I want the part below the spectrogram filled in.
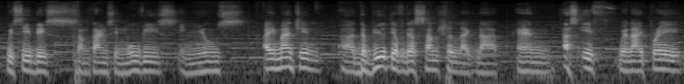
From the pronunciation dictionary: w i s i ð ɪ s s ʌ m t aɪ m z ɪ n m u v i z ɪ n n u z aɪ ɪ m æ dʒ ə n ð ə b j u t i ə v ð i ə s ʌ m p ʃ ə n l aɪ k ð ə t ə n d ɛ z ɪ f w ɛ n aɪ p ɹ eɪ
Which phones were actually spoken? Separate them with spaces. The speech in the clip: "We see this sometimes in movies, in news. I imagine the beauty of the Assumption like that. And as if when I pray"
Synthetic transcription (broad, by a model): w i s i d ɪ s s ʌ m t aɪ m s ɪ n m u v i s ɪ n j u s aɪ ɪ m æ dʒ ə n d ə b j u t i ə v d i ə s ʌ m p ʃ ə n l aɪ k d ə t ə n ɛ s ɪ f w ɛ n aɪ p ɹ eɪ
